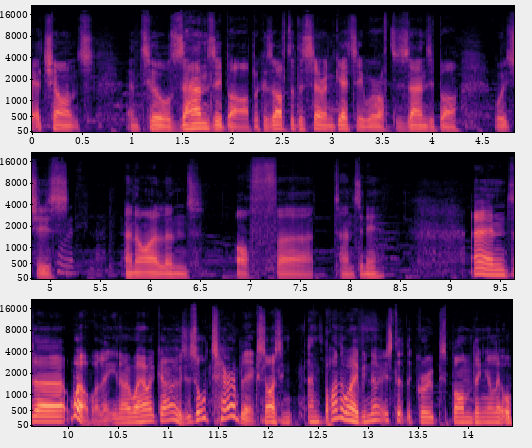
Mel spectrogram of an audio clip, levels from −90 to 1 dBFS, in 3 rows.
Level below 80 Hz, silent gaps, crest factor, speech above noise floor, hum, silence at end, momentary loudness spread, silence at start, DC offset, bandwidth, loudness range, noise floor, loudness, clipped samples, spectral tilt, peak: -60 dBFS; none; 22 dB; 30 dB; none; 0 s; 16 LU; 0 s; under 0.1%; 18.5 kHz; 10 LU; -57 dBFS; -27 LUFS; under 0.1%; -5.5 dB/octave; -6 dBFS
